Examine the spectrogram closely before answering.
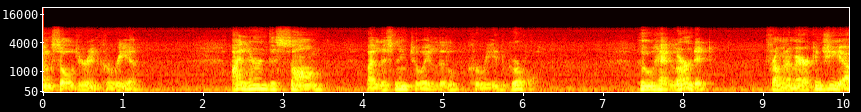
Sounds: speech

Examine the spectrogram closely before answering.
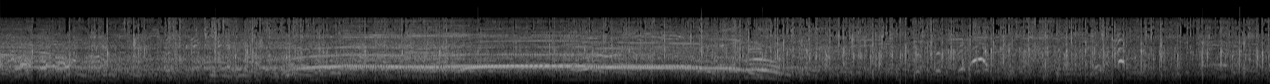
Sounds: speech

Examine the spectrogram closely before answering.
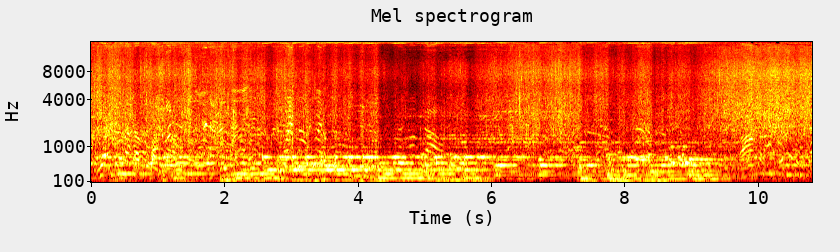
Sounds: music
speech

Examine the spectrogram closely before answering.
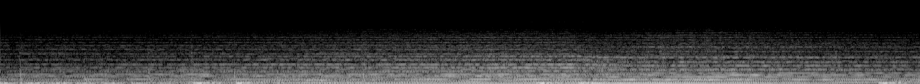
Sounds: tender music
music

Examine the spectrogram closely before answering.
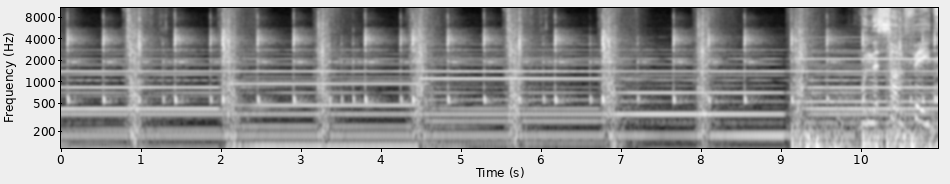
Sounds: music

